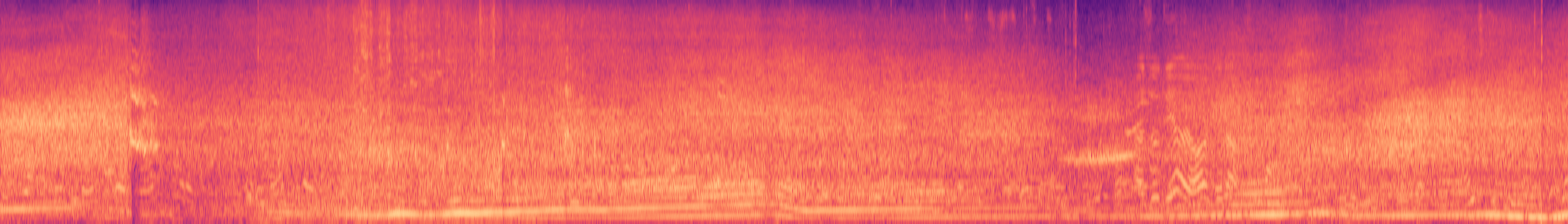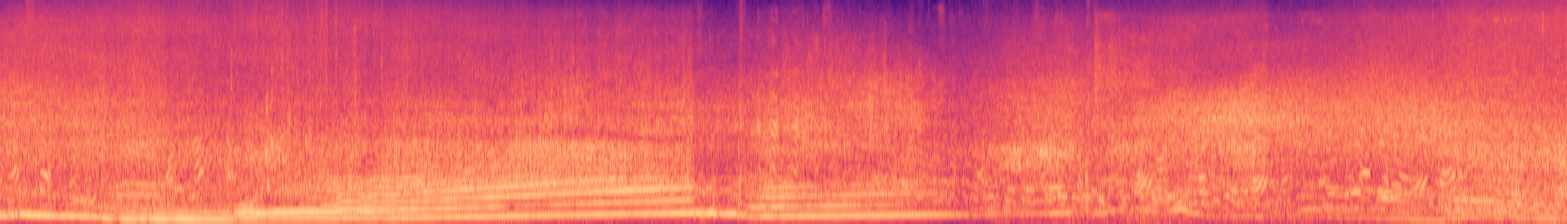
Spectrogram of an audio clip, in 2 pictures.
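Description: Rally car engines driven hard through a tight bend one car after another, each revving up in rising steps and dropping sharply in pitch at each gear change or lift, over tyre noise on tarmac.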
